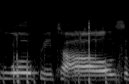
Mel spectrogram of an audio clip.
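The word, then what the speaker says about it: L'Hôpital's: okay so it's pronounced l'hopital's but it's spelled l in an apostrophe hospitals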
